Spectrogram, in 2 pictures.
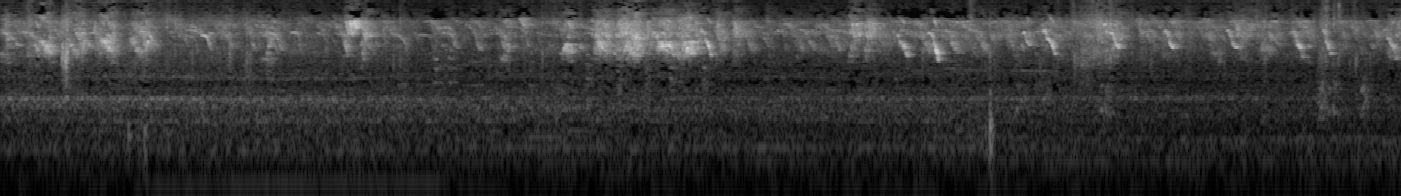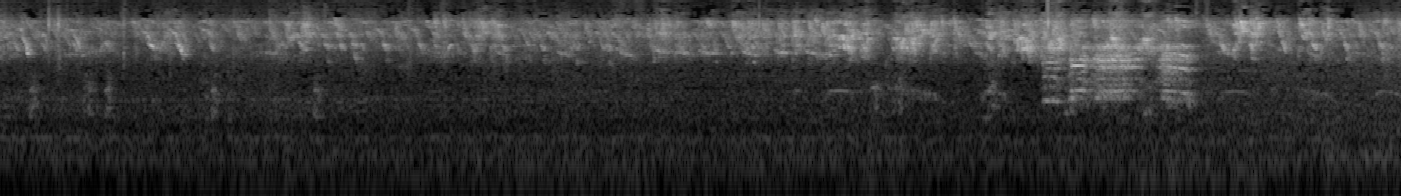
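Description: Birds chirping with many quick calls throughout, and a longer call near the end.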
